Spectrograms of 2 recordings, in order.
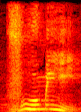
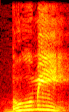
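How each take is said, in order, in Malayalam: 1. ഈ വാക്ക് 'f' ശബ്ദത്തിലാണ് തുടങ്ങുന്നത്. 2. ഈ വാക്ക് ശ്വാസം ചേർന്ന 'bh' ശബ്ദത്തിലാണ് തുടങ്ങുന്നത്. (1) "കോട്ടയത്തേരോ ഭൂമി" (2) "ഭൂമി എന്ന് നമ്മൾ പറയാ"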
